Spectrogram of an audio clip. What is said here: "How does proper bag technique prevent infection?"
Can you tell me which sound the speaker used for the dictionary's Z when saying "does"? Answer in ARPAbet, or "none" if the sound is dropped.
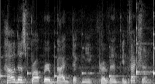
S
